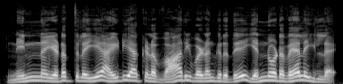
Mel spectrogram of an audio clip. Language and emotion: Tamil, angry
